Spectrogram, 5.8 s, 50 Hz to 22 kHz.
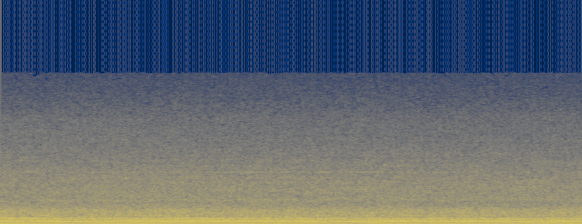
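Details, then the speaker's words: Husqvarna HU 600L push mower, Kohler XT149 engine that was hard to start and died in seconds, on old carburetor after flattening flanges and new gasket: single-cylinder runs flat out, steady high drone never settling to idle; running far too fast. "[Music] wow that's running awful fast"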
